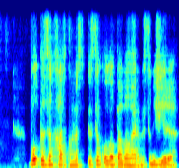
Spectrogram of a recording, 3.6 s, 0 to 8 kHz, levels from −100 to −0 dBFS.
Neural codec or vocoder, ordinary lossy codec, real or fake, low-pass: codec, 32 kHz, 1.9 kbps, SNAC; none; fake; 7.2 kHz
